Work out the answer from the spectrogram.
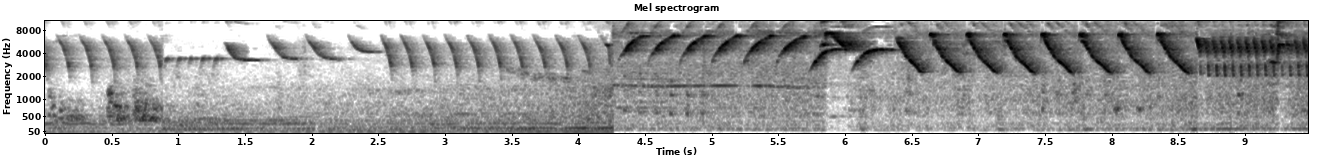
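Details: Local canary lure song meant to make other canaries answer: loud, rapid rolls of descending whistled sweeps, switching abruptly between tight trills and wider swooping notes, over a constant noisy hum.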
